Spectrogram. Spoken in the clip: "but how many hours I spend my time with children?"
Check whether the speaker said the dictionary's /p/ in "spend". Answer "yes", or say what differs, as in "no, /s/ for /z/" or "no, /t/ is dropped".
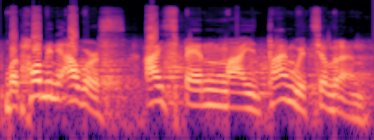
yes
